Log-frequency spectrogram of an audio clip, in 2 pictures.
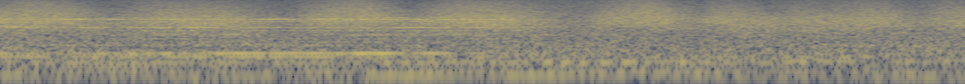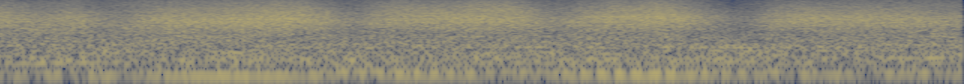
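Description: Chalkboard duster wiping chalk off a chalkboard in repeated back-and-forth strokes, about two swishes a second.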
